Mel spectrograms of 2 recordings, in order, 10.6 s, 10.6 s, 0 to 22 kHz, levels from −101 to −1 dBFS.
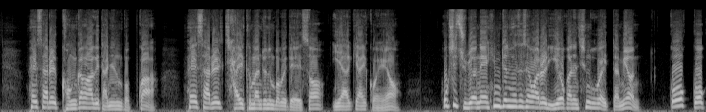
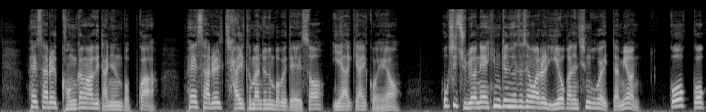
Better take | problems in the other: second | distortion; slight; 9% of the sound clipped

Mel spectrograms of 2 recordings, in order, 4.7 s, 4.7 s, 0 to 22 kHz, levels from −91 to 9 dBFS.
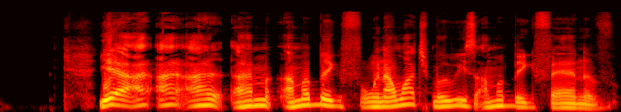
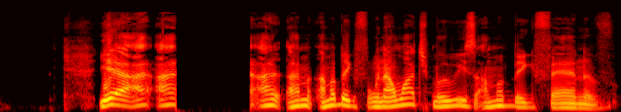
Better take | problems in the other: first | audio freezing; at 1.5 s for 0.5 s

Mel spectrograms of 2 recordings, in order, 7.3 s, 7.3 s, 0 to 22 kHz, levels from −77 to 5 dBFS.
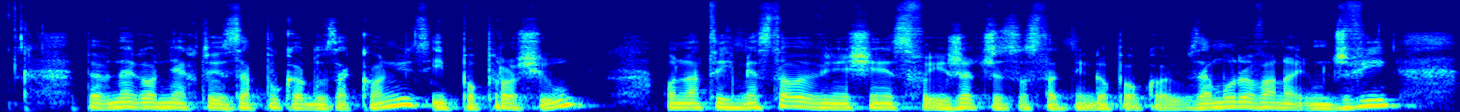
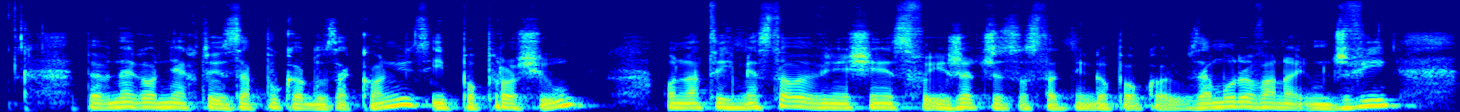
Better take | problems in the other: neither | none

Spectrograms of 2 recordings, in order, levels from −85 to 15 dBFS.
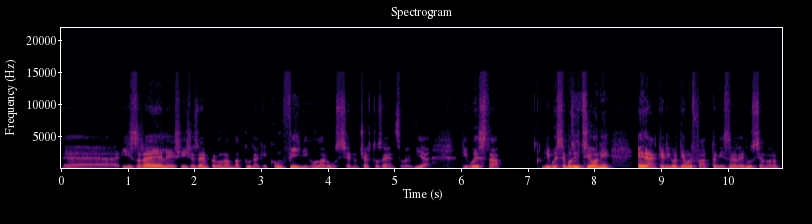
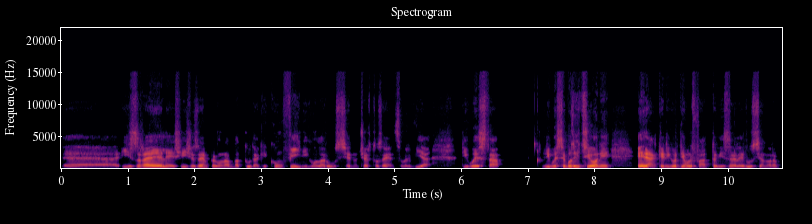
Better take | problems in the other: first | thin; very; fading below 350 Hz

